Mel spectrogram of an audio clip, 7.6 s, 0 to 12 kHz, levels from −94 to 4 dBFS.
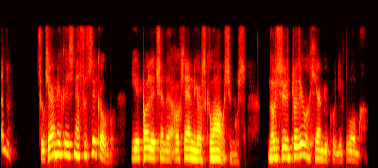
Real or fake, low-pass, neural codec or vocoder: fake; 7.2 kHz; codec, 16 kHz, 1 kbps, X-Codec, HuBERT features, trained on balanced general audio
